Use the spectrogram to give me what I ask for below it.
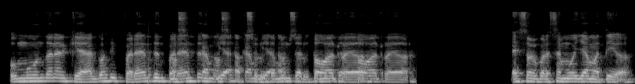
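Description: From 1.48 to 4.16 s the speech has a doubled audio track. A second full-band copy trails about 0.4 s behind, at roughly the same level. It has no decay or room tone. It appears and vanishes abruptly. A slower second capture path is the likely cause.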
